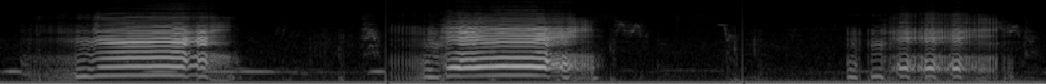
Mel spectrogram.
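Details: Local desi goats on a goat farm, bucks and does calling out for food or for their young, giving three wavering, nasal bleats, the last one softer and breathier, with quiet background between calls.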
